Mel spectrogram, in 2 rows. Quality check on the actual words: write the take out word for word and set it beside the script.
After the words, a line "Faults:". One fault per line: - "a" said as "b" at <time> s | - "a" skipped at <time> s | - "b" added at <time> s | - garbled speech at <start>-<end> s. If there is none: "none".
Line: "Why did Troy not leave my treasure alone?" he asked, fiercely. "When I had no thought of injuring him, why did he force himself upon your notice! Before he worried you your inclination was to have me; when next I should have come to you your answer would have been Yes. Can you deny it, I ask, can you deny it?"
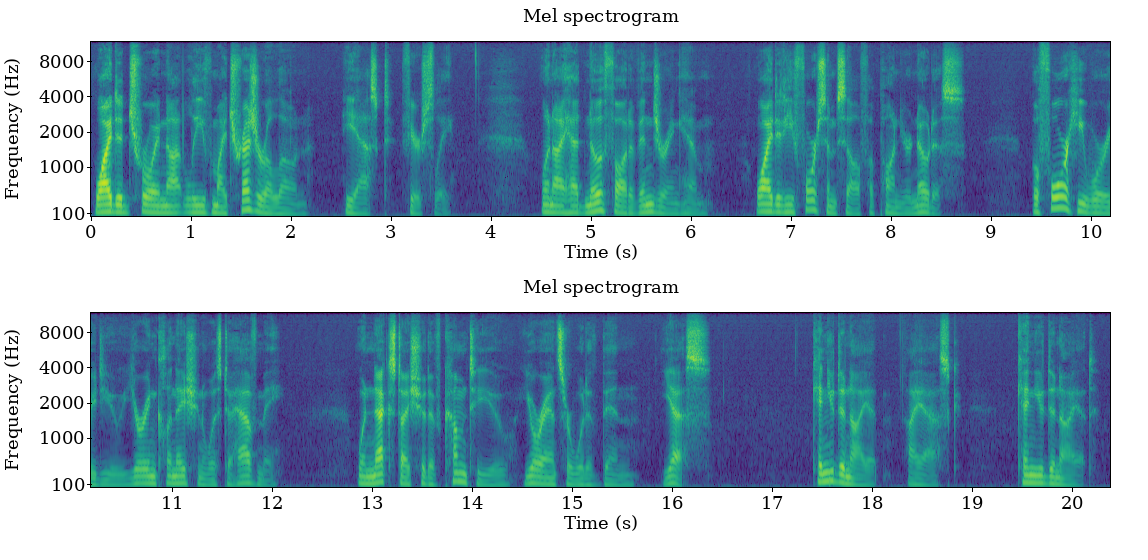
"Why did Troy not leave my treasure alone?" he asked, fiercely. "When I had no thought of injuring him, why did he force himself upon your notice! Before he worried you your inclination was to have me; when next I should have come to you your answer would have been Yes. Can you deny it, I ask, can you deny it?"
Faults:
none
